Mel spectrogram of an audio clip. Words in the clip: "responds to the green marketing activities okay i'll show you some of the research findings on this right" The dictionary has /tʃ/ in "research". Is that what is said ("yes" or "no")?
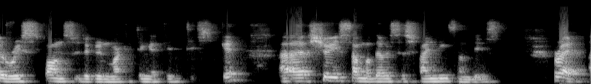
no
